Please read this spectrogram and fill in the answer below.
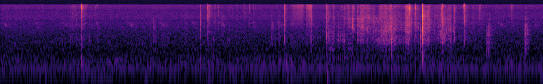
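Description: Paper stickers being handled, peeled from their backing and pressed onto a planner page: a few faint ticks at first, then a run of crinkling and sharp paper clicks in the last few seconds, over a low steady hum.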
